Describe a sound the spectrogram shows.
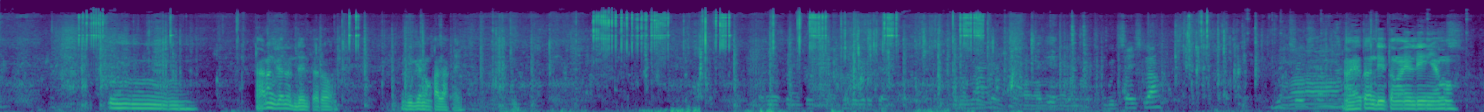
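A man talks loudly and excitedly close by.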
